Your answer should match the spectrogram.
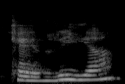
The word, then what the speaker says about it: querría: And querer becomes quer with the double R, if you can roll your R's. If not, don't worry, just try your best as I do. So that would be querría, querrías, querría, querríamos, querríais, querrían.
